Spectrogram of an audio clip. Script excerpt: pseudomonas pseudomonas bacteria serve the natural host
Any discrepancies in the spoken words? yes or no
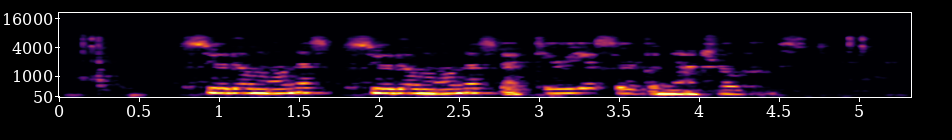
no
